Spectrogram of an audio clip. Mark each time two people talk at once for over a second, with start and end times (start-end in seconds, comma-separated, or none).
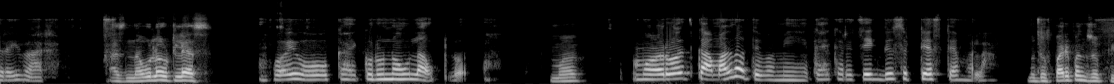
none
